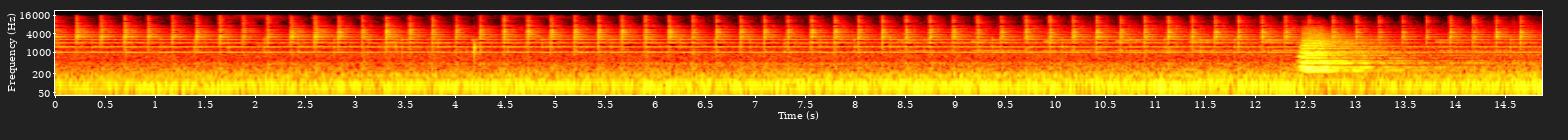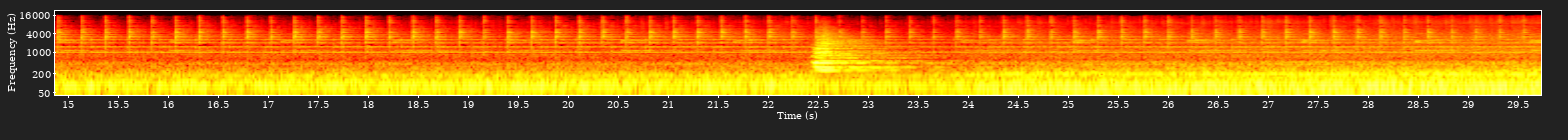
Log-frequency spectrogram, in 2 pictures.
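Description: Railroad crossing bell ringing steadily as a freight train approaches. A locomotive horn sounds two short blasts, one about halfway through and one near the end. The diesel locomotive's low rumble grows louder in the last few seconds as it nears.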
